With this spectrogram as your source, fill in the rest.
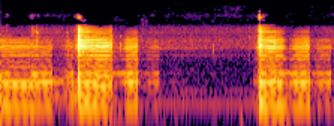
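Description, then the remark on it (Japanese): Electric guitar run through an effects pedal, a sustained distorted drone punctuated by two bright, swelling chord bursts with a warbly, echoing texture; played alone, no voices. “もうギターで遊遊びましょうのコーナーなんですけどギターとエフェクターかそやな”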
